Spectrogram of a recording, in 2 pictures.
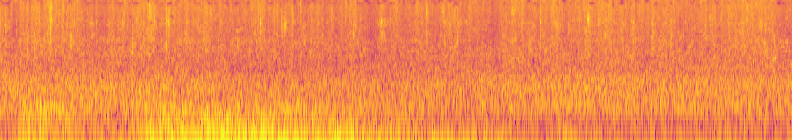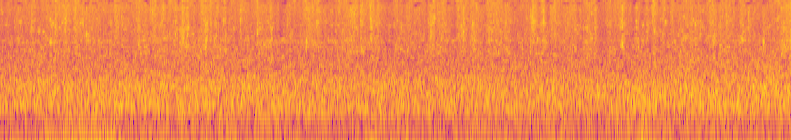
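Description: Steady heavy rain, with a low rumble of distant thunder that swells in the first seconds and fades away.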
